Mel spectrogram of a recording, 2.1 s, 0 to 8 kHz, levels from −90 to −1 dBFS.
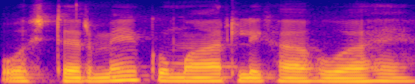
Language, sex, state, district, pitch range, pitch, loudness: Hindi, male, Jharkhand, Ranchi, 120-125 Hz, 120 Hz, -15 LUFS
